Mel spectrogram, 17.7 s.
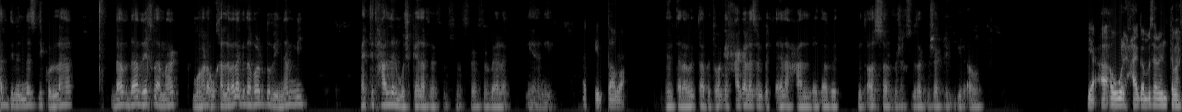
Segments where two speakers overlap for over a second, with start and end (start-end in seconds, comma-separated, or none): none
